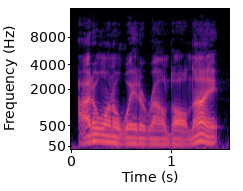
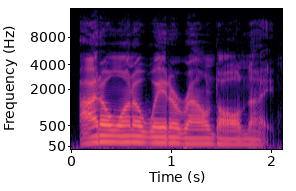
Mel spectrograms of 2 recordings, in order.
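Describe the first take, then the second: First: The sentence is spoken at a moderate speed. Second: The sentence is spoken slowly. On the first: "Now let's speed it up a little bit" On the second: "let's say it slowly to begin with"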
